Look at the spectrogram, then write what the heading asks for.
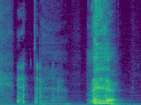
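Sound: coughing and throat clearing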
